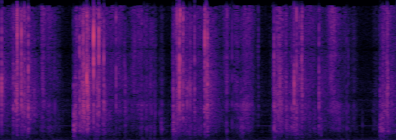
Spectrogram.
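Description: Fingers with nails pinch, rub and turn the thin pages of an open glossy paper catalog, making bright, dry crinkling and rustling. Four louder bursts, each at a page turn, stand out over steady softer rubbing.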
